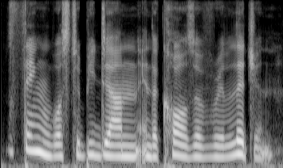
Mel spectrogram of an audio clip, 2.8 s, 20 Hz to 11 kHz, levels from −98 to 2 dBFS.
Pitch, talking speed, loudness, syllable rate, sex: 190 Hz, 235 wpm, -17 LUFS, 5.4 syllables/s, female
